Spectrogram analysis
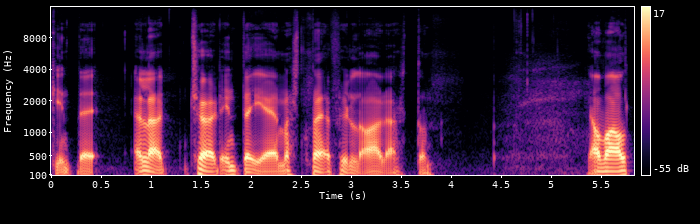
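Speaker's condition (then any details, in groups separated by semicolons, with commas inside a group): Cerebral palsy; uses wheelchair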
